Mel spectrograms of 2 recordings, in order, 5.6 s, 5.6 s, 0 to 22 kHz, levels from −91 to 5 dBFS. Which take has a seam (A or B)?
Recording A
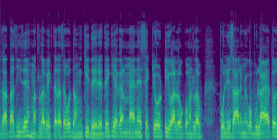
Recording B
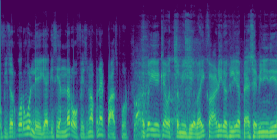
B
